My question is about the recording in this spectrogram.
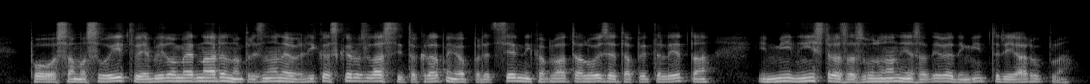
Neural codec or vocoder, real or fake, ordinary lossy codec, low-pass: codec, 16 kHz, 0.7 kbps, FocalCodec; fake; none; 7.2 kHz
